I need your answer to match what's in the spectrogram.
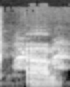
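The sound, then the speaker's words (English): A single dog bark, loud, comes as one short, sharp burst with a strong tonal edge, with no talking around it. “I'm actually meeting with, can you guys hear the dog barking right now?”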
